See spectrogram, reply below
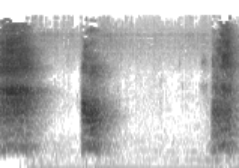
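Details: A hungry young crow that fell from its nest and is being hand-fed gives harsh, hoarse caws, three loud calls spaced about one and a half seconds apart.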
